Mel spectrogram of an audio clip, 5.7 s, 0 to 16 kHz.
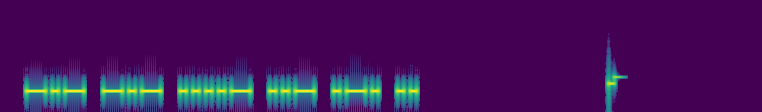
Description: Morse code, heard as a keyed tone, about 25 wpm, 700 Hz. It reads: KK4URI
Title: USA Call Signs - 4x Character Spacing - 25wpm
